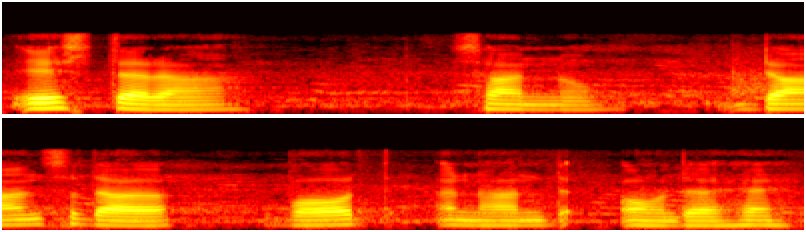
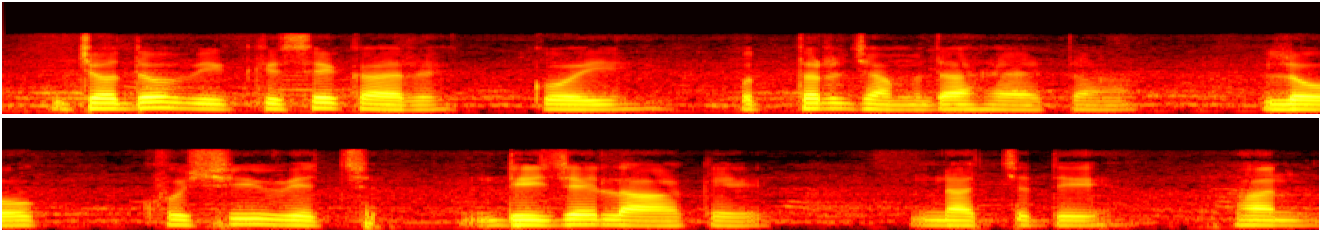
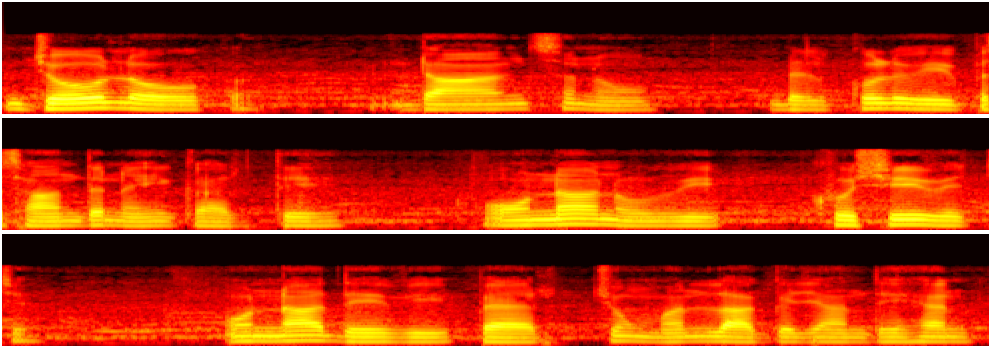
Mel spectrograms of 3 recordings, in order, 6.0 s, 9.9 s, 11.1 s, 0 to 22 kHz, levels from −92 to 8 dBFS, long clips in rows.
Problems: none marked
